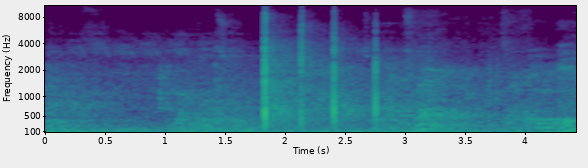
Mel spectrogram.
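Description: Four quick, sharp taps in under a second, the first the loudest, over a low background murmur.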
